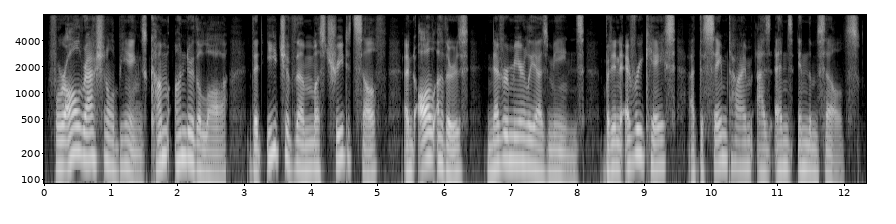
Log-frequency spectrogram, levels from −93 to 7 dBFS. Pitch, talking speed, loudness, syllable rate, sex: 130 Hz, 165 wpm, -20 LUFS, 4.3 syllables/s, male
